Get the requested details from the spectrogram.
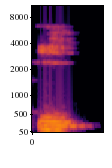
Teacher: voyelle d'avant, haute, non nasale, non arrondi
